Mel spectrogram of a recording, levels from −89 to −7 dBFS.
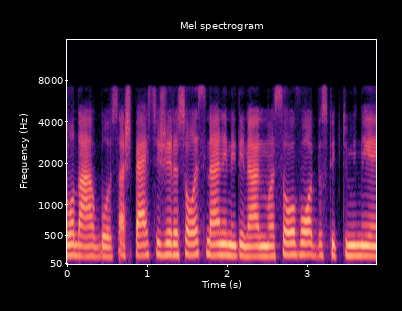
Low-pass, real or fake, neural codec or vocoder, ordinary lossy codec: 7.2 kHz; fake; codec, 16 kHz, 0.5 kbps, FunCodec, trained on Chinese and English, 25 frames a second; MP3, 64 kbps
